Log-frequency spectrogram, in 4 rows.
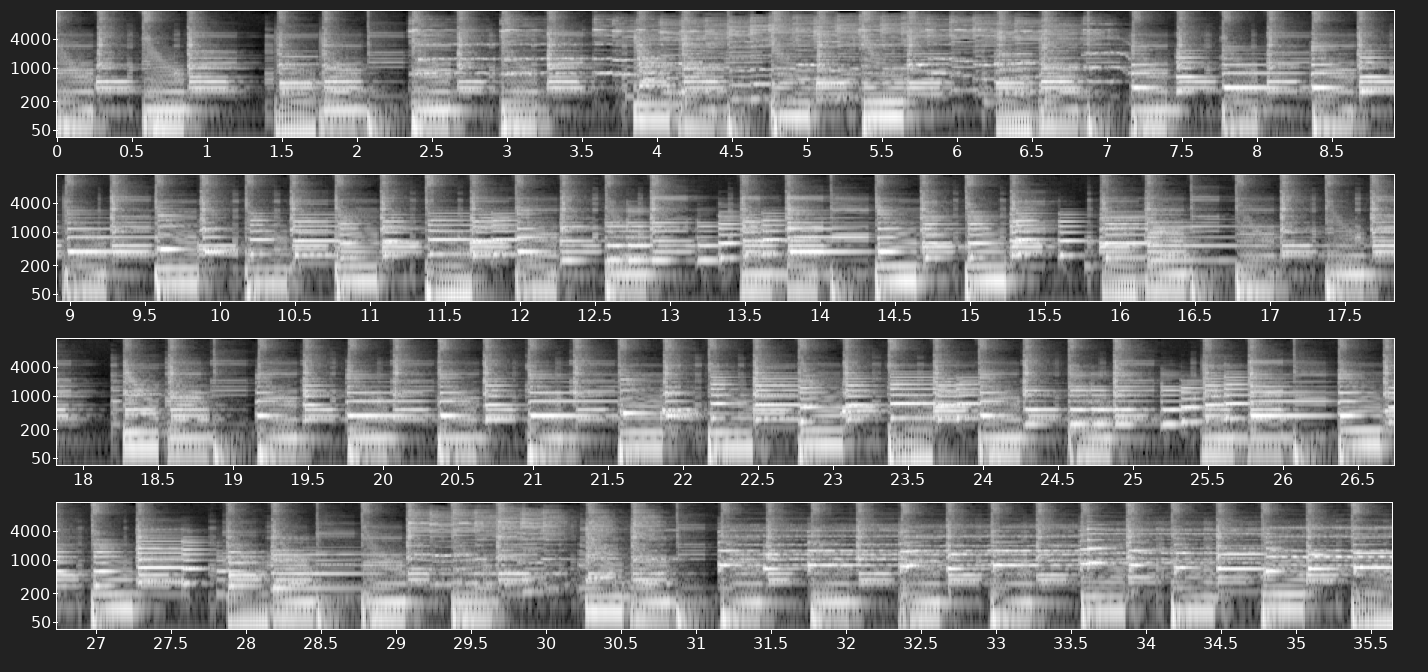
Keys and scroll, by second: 16.1 ctrl+i.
